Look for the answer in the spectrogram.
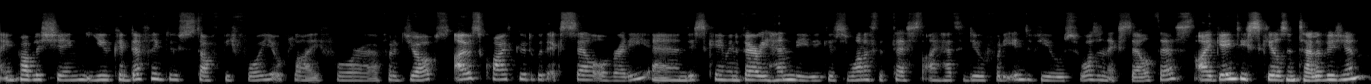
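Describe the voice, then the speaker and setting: A woman's voice: medium pitch, steady tone, a little fast, few pauses. A young woman whose first language is Dutch talks through her job in an interview. Her voice sits in a middle range, and she hesitates often, filling gaps with "uh" and repeating words before finishing her thought. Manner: hesitant, many "uh" fillers and restarts. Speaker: translation rights executive. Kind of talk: interview answers.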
